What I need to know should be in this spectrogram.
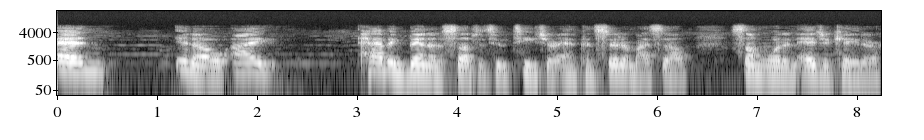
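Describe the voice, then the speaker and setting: A man with an American accent talks at a high pitch and a fairly slow pace, his pitch varying in an ordinary way. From US South. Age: 60s. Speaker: online talk show host. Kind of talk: monologue commentary. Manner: halting, with frequent repetitions.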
